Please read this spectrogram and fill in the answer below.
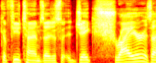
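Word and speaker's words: Schreier: I just Jake Shrier.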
